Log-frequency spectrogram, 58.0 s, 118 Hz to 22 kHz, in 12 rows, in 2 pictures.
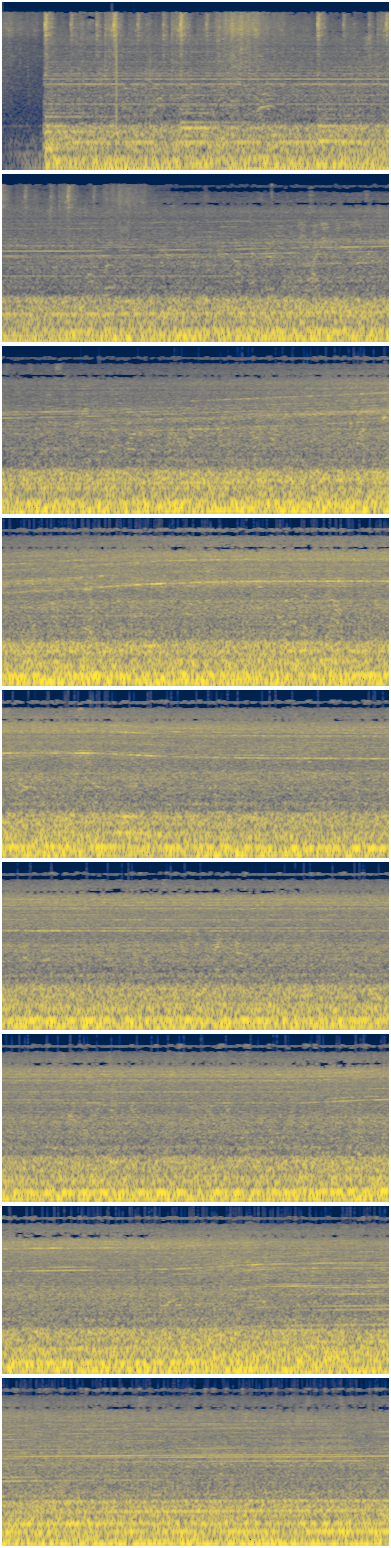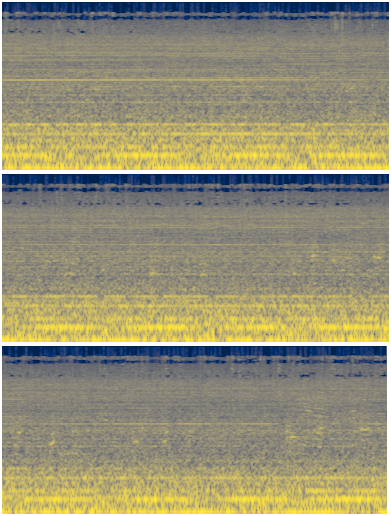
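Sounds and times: engine whine rising in pitch: 0:00.0 - 0:58.0
jet engines spooling up: 0:00.0 - 0:58.0
low engine rumble: 0:00.0 - 0:58.0.

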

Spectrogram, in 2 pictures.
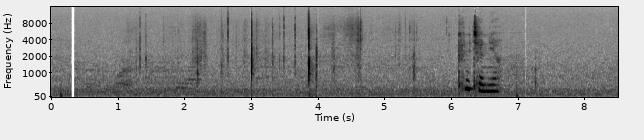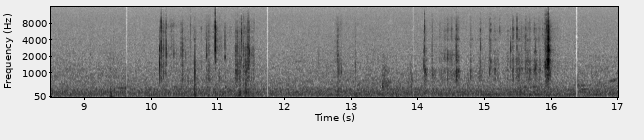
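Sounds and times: small clicks and crinkly scrapes: 0:01.2 - 0:05.6, 0:10.1 - 0:11.6, 0:13.9 - 0:16.1.

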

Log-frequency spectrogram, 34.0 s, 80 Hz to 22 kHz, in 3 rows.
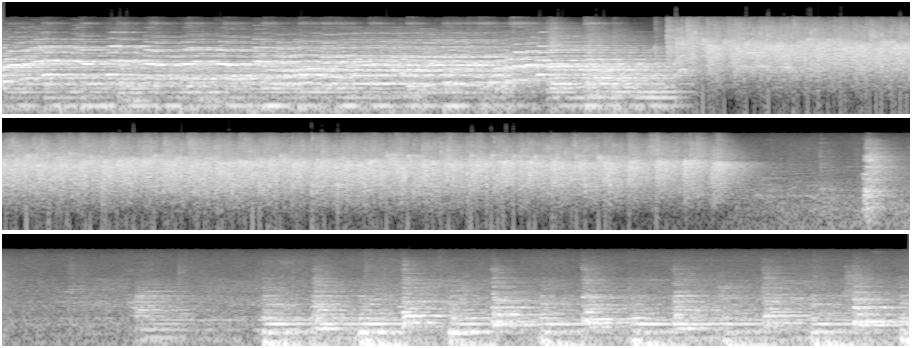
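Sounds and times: audience applauding: 0:08.2 - 0:20.9.

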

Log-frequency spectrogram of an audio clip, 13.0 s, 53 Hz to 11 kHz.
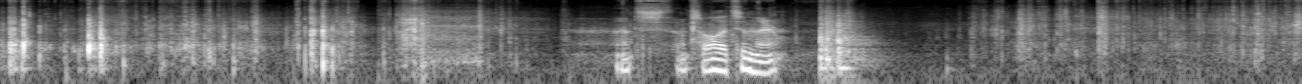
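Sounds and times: plastic bag crinkling: 0:09.6 - 0:13.0.

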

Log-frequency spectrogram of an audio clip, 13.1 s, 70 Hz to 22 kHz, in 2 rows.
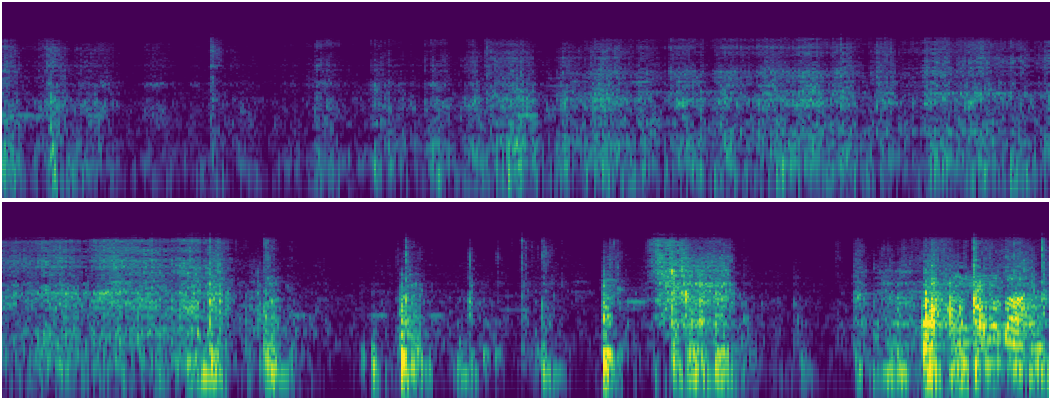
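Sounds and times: scissors cutting paper: 0:00.0 - 0:08.1.

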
